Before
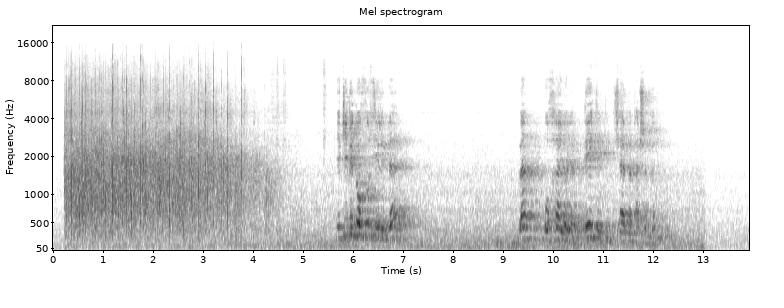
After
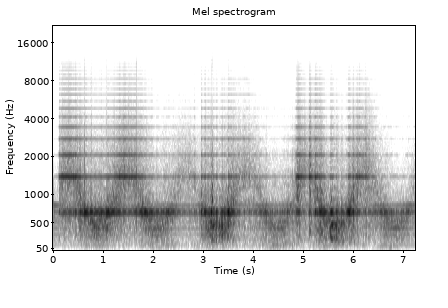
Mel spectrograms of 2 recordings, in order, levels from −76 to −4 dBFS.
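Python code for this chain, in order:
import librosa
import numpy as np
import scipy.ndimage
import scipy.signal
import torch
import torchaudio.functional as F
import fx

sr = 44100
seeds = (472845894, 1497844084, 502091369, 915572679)

p1 = np.r_[np.sort(x[:len(x) // 64 * 64].reshape(-1, 64), axis=1).ravel(), x[len(x) // 64 * 64:]]
p2 = scipy.signal.sosfilt(scipy.signal.cheby1(6, 1.0, 11000.0, 'lowpass', fs=sr, output='sos'), p1)
p3 = fx.peak_eq(p2, sr, hz=560.0, db=2.0, octaves=1.4)
p4 = fx.rider(p3, sr, range_db=4, speed_s=2.0)
p5 = p3 + (p4 * 10.0 ** (-1.0 / 20.0))
p6 = fx.fold_sine(p5, sr, drive_db=13, ceiling_db=1.0)
p7 = fx.dmg_buzz(p6, sr, base_hz=100.0, harmonics=8, level_db=-21.0, tilt_db=-1, odd_only=False)
p8 = p7 + fx.echo_diffused(p7, sr, ms=693, feedback_pct=65, wet_db=-12.0, dry=0)
p9 = fx.stretch_grains(p8, sr, factor=0.52, grain_ms=49.0)
p10 = fx.wah_lfo(p9, sr, hz=0.84, low_hz=450.0, high_hz=1500.0, q=2.1)
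y = p10 * 10.0 ** (-3.5 / 20.0)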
